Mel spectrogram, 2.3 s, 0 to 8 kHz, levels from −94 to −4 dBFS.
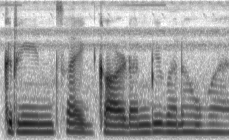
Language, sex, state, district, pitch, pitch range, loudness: Hindi, female, Punjab, Pathankot, 175 Hz, 160-180 Hz, -21 LUFS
